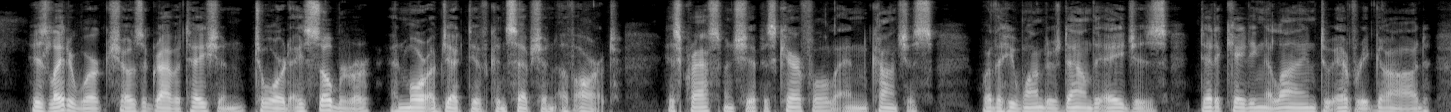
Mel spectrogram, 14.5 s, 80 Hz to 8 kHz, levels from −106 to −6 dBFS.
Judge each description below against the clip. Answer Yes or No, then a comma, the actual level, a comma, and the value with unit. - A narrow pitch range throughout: Yes, narrow, 2.2 semitones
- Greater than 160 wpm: No, average, 140 wpm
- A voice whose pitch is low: Yes, low, 100 Hz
